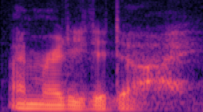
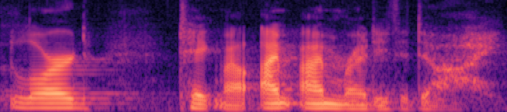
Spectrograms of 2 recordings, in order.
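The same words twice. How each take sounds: First: Fading depressed repeat. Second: Mild depressed voice. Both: Acted. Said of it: "Jonah is so depressed, he goes".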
